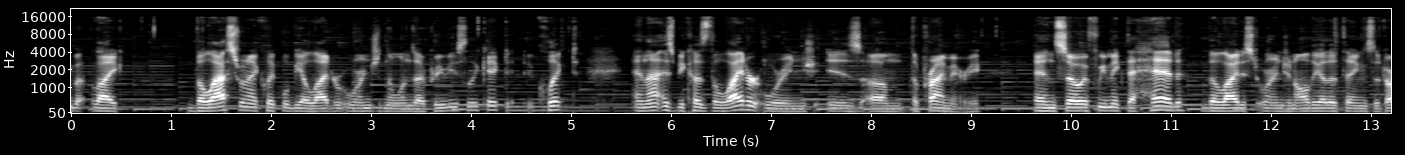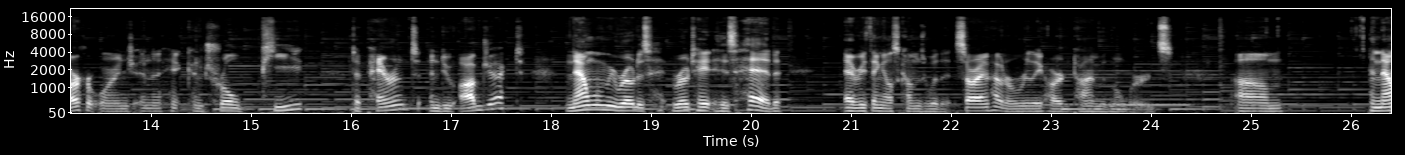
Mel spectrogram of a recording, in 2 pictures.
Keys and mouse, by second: 15.4 ctrl+p, 18.4 r, 22.2 ctrl+z.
